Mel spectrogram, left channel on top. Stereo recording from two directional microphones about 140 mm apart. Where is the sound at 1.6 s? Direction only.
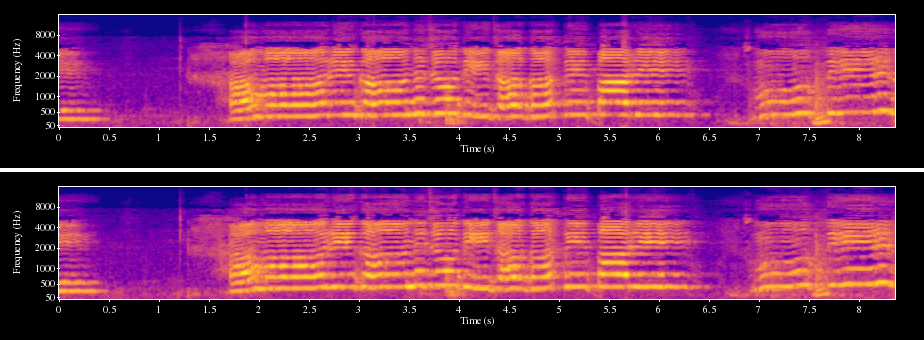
15° right (ahead or behind).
